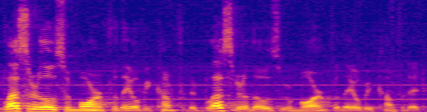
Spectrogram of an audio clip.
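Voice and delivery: repeating softly, fading. Retold or imitated. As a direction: murmur the verse to yourself over and over, dying away. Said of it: "I literally was repeating it".

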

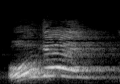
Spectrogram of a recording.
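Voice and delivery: high, loud, drawn-out okay; sudden resigned agreement; startled okay. Retold or imitated. Agrees to do nursing home wedding.

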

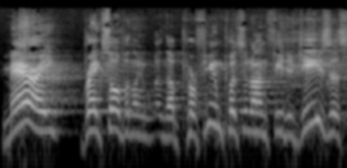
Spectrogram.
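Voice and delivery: usual speaking voice

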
